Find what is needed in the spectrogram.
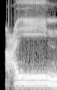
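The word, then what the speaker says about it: عين: আইন দুই জের আইন হলুকের মধ্যখান থেকে চাপ দিয়ে আইন হরফ উচ্চারণ হবে আইন দুই জের আইন গাইন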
